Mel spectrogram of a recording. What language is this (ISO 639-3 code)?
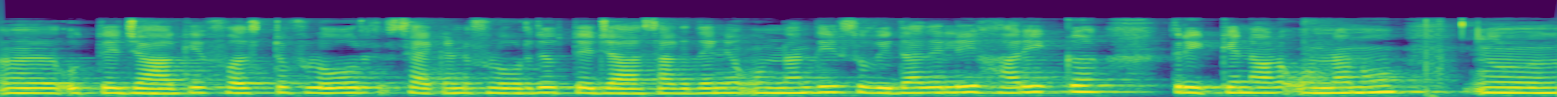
pan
